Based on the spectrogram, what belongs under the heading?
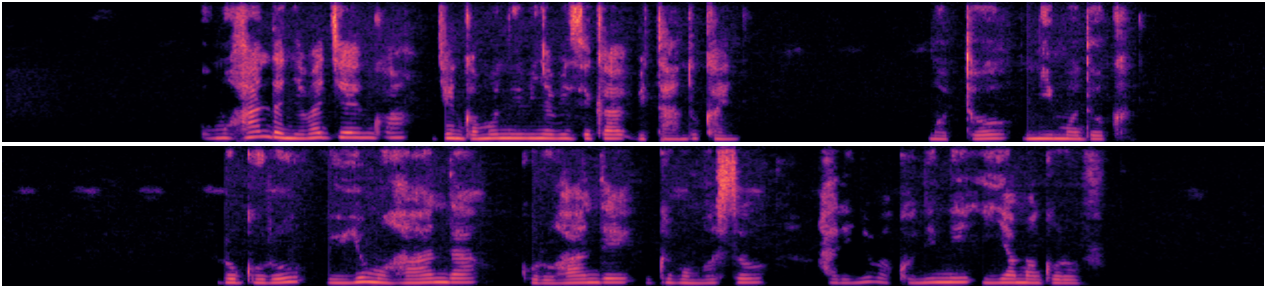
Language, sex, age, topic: Kinyarwanda, female, 18-24, government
